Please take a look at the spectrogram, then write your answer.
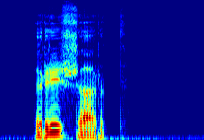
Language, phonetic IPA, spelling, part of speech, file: Polish, [ˈrɨʃart], Ryszard, proper noun / noun, Pl-Ryszard.ogg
